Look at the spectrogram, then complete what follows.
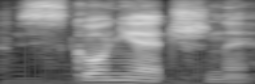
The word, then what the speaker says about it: Skonieczny: Today I'm talking to Skonieczny. Did I pronounce that correctly? Yeah, close. How would you pronounce it? Skonieczny.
